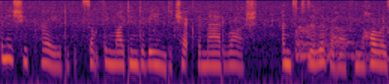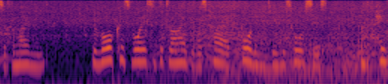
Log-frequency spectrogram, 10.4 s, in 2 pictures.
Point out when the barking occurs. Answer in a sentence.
You can hear the barking from 3.9 to 5.5 s.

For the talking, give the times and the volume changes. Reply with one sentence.
You can hear the talking from 0.0 to 10.3 s, at a steady volume.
